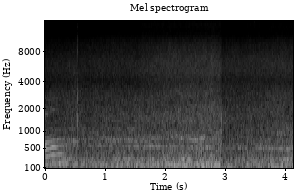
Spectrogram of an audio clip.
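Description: Steady rushing background noise of a large airport terminal concourse, with faint distant voices.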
